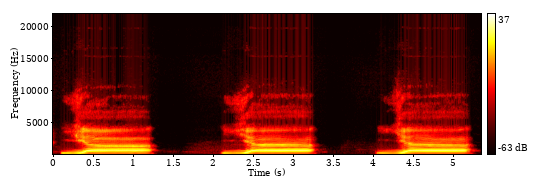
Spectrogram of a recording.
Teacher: এই হরফটি উচ্চারণ করতে হলে আপনাকে জিহ্বার মধ্যখান উপরের তালুর সঙ্গে লাগাতে হবে। জিহ্বার মধ্যখান তালুর সঙ্গে লাগিয়ে এই ইয়া উচ্চারণ করতে হবে। যেমন আমরা উচ্চারণ করি ইয়া ইয়া ইয়া।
